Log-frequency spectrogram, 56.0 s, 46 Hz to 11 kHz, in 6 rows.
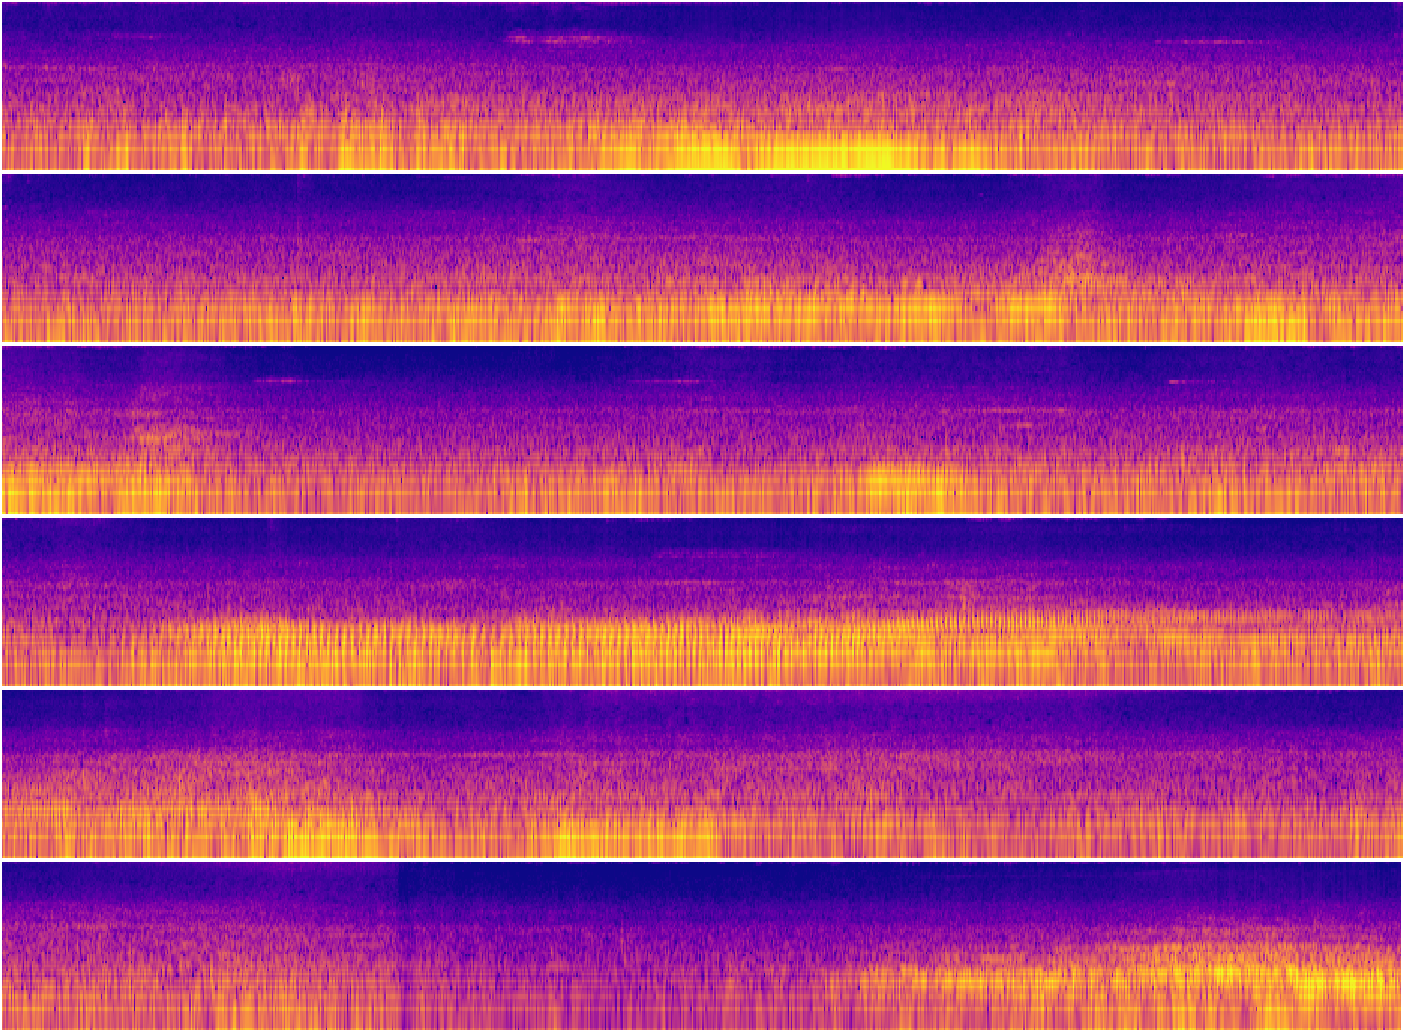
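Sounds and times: traffic noise: 0.0 - 56.0
engine revving: 52.4 - 56.0.

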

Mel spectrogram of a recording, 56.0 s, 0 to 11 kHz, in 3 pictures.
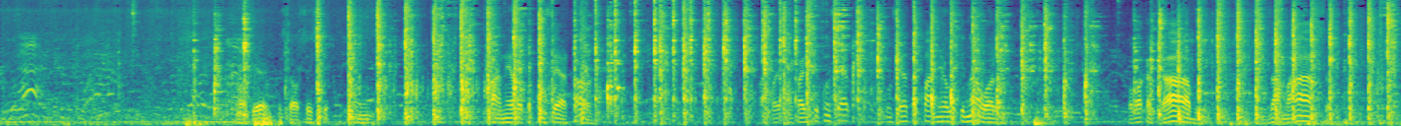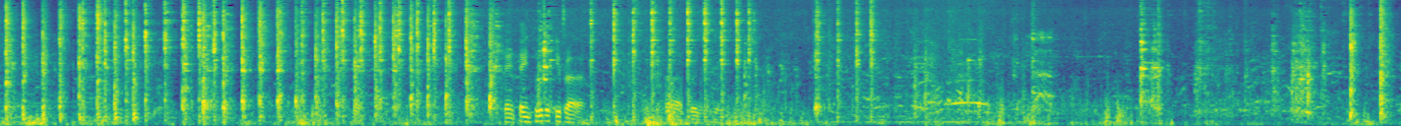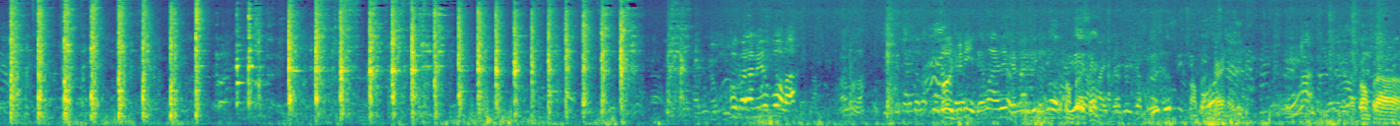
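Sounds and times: hammer blows on metal: 2.9 - 28.9, 36.2 - 46.5.

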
